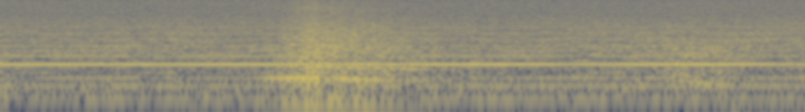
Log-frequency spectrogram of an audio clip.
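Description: A car passes by with a whoosh.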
